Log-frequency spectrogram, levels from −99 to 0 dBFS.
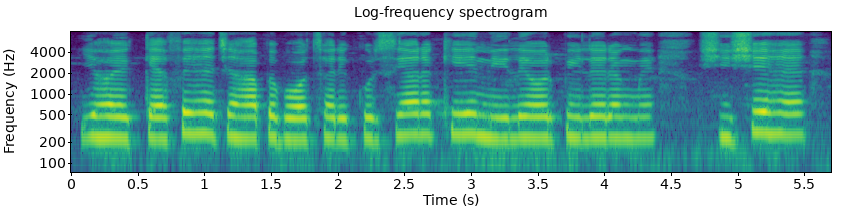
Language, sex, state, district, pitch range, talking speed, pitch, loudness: Hindi, female, Gujarat, Valsad, 230-255 Hz, 190 wpm, 235 Hz, -16 LUFS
